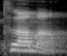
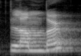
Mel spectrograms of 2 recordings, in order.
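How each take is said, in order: First: The b sound is silent. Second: The b sound is pronounced. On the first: The speaker calls it right. "बी यहाँ पर silent है।" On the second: The speaker calls it wrong. "ये wrong pronunciation है"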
